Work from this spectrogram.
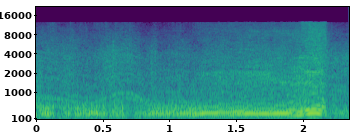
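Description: A big enduro motorcycle on a rocky, root-strewn downhill track, its engine revving loud and close and climbing steadily in pitch for about two seconds before cutting off abruptly.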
